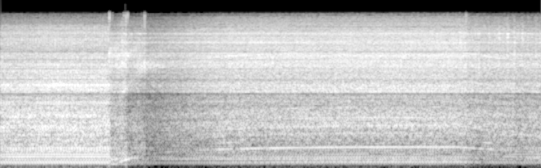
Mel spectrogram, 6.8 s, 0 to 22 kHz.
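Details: Older Honda EX1000 generator that only runs on choke, with the governor turned up slightly and no load: steady, even buzz after a brief dip, speed settling without hunting; runs normally, though it does not drop back to idle unloaded.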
